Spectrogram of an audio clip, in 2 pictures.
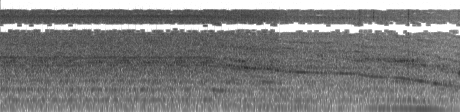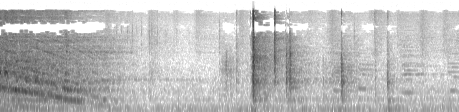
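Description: Electric stand mixer with a wire whisk running at speed through whipped egg-white batter, then switched off: its motor whine falls in pitch and winds down over about three seconds. A few sharp clicks follow as the mixer head is tilted up.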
